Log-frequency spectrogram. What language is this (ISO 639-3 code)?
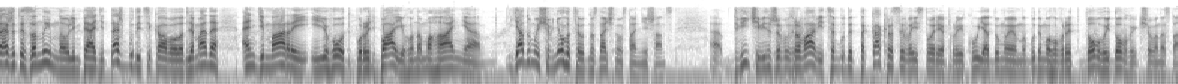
ukr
